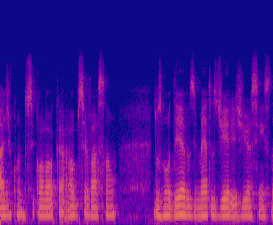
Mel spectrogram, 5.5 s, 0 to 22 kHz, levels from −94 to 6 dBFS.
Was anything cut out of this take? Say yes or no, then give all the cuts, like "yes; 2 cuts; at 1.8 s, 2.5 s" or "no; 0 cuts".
yes; 1 cut; at 3.0 s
